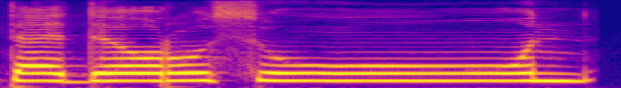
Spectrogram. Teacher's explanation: کلمت تدرسون میں دال پہ جزم ہے کیونکہ دال بھی حروف القلقلہ میں سے ہے تو ہم یہ حرف کو ہلاتے ہوئے یہ کلمہ کو پڑھیں گے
